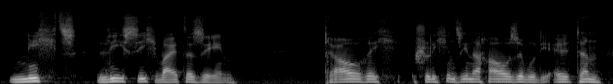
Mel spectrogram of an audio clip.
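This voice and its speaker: A man's voice: mid-range voice, creaky, no room sound, clean studio sound. Dramatic male fairy-tale narrator. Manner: expressive, dramatic storytelling.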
